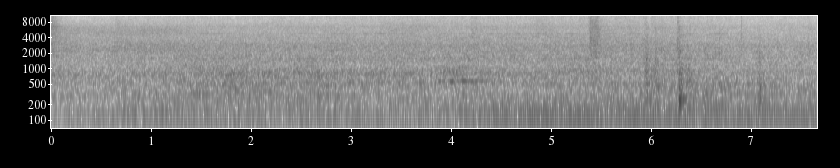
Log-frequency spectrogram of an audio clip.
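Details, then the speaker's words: 2012 Toyota Camry after repairing the cylinder 3 and 4 misfire, running about an hour: smooth, even low hum at idle with no misses or knocks; idling cleanly. "अब आप देख सकते हैं कि इतने smooth खड़ी हुई है गाड़ी की"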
